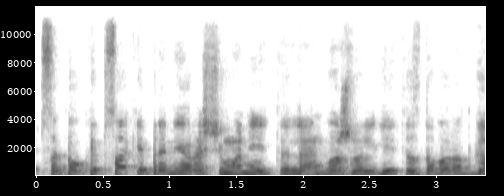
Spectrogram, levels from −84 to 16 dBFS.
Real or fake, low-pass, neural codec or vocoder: fake; 10.8 kHz; vocoder, 24 kHz, 100 mel bands, Vocos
